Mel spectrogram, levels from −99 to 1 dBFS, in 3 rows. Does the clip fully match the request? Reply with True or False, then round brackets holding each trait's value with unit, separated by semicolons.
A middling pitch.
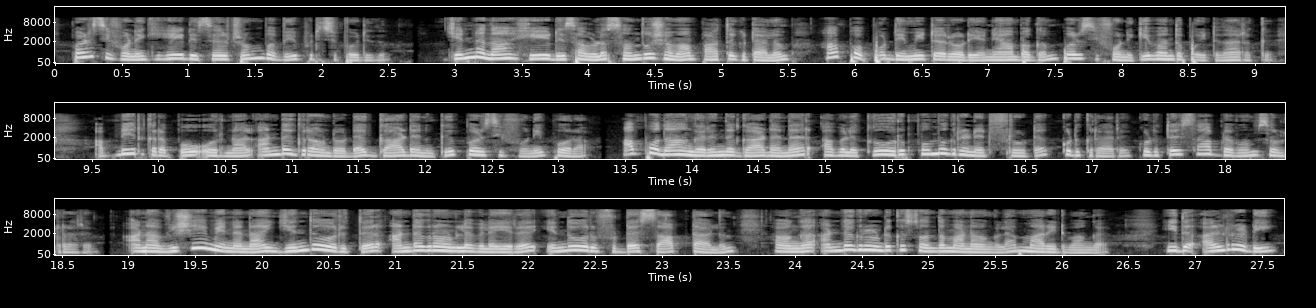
False (210 Hz)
